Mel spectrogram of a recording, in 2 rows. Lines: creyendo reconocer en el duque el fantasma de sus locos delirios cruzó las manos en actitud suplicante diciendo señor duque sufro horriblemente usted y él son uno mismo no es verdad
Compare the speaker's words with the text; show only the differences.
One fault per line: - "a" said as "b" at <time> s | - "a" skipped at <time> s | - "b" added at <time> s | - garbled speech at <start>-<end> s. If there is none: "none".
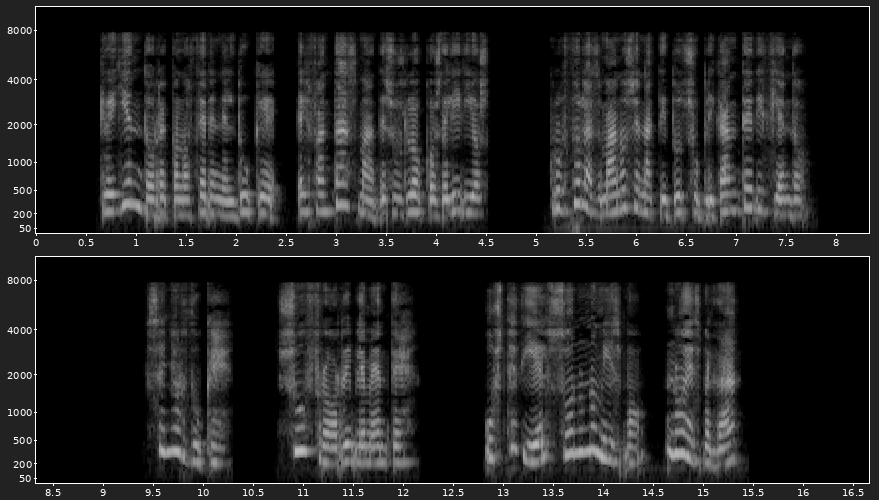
none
